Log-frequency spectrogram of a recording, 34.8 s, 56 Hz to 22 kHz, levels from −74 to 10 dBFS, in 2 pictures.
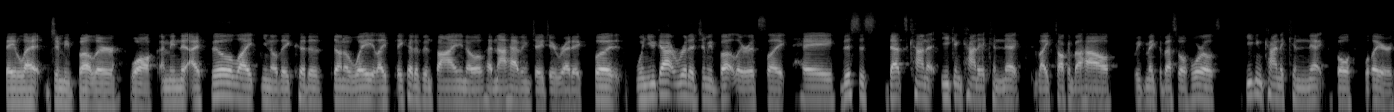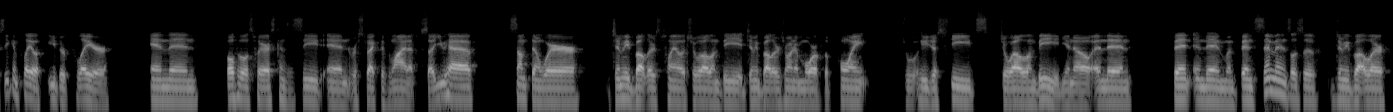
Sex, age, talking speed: male, 20-39, 215 wpm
